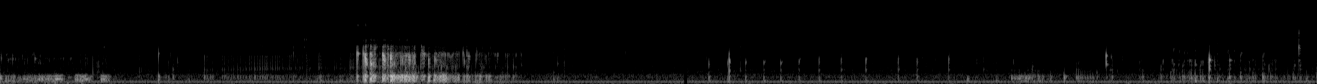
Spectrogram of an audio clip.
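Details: Adult's belly after drinking a liter each of milk and prune juice, upset stomach: one loud, long liquid gurgle, then many small pops and bubbling sounds. Hyperactive bowel sounds (borborygmi).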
